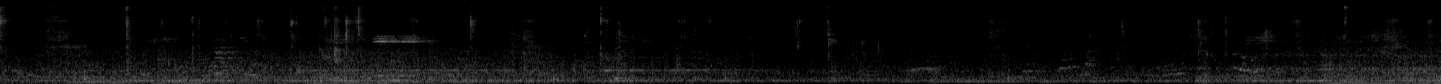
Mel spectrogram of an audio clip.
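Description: A person chewing mouthfuls of rice and fried fish eaten by hand, with many soft clicks and smacks of the mouth throughout.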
